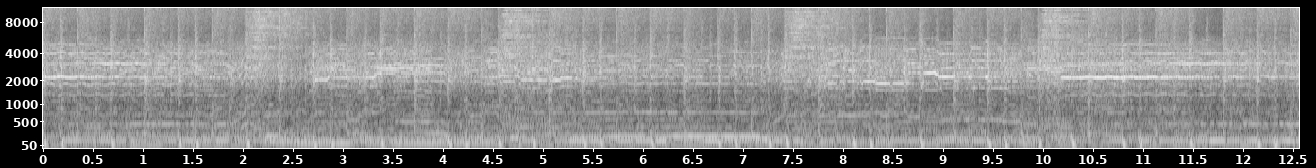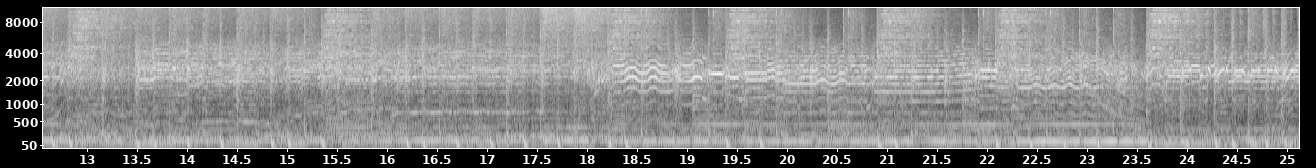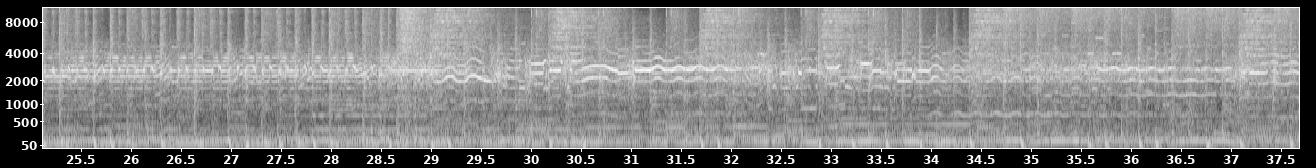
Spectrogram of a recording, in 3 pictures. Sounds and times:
Guitar: 0:00.0 - 0:37.6.

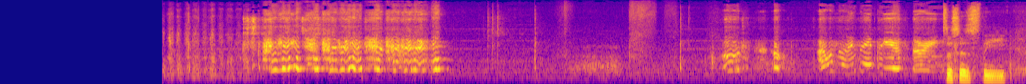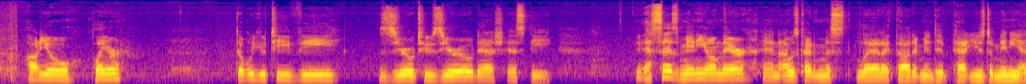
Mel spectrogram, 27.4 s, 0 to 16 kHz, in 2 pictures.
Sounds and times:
Inside, small room: 0:02.2 - 0:27.3
Speech: 0:03.5 - 0:06.0, 0:09.7 - 0:13.4, 0:16.8 - 0:21.0, 0:22.2 - 0:27.3.

